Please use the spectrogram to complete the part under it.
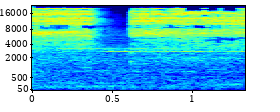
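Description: A green plastic plant-watering spray bottle, newly bought and filled with water, hisses out a steady mist that runs almost the whole time, dipping briefly once in the middle.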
